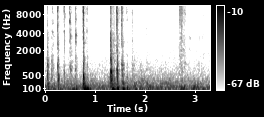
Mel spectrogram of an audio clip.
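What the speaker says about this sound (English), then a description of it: "So we'll just type in John Maxwell here." A name being typed on a computer keyboard: quick close clicks in short bursts with brief pauses between, quiet and alone.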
